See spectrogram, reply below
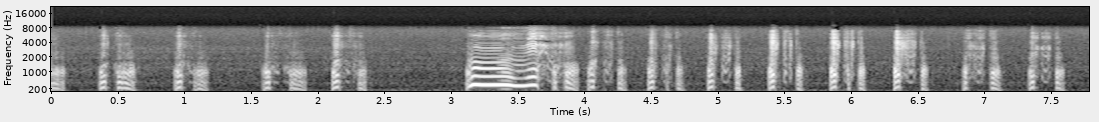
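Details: Female Eurasian eagle-owl courting in the nest niche, filmed by a nest webcam in northern Rhineland-Palatinate, Germany, on 10 May 2013, the pair still in breeding mood: a rapid series of short, stuttering harmonic notes broken by one drawn-out, level, tonal call.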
